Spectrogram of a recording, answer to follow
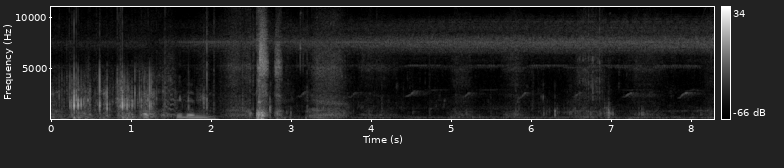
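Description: Insects droning steadily at a high pitch, joined from about three and a half seconds in by a short rising chirp repeated roughly every half second. Low voices and a single click come in the first few seconds.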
